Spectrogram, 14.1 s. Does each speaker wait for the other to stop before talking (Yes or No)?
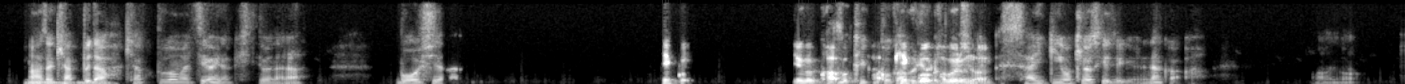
No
